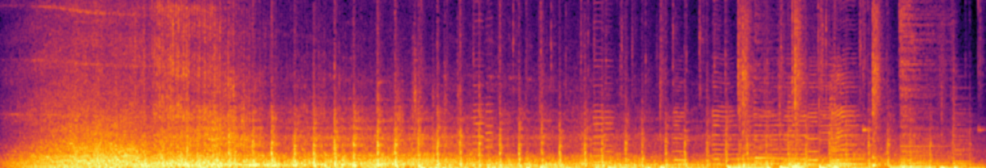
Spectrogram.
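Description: A train rolls steadily along the rails, loud, its wheels beating out a repeated clickety-clack over a constant rumbling roar. No voices are heard.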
